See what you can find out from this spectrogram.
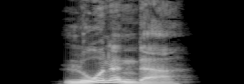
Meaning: inflection of lohnend: 1. strong/mixed nominative masculine singular 2. strong genitive/dative feminine singular 3. strong genitive plural
- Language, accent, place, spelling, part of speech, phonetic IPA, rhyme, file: German, Germany, Berlin, lohnender, adjective, [ˈloːnəndɐ], -oːnəndɐ, De-lohnender.ogg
